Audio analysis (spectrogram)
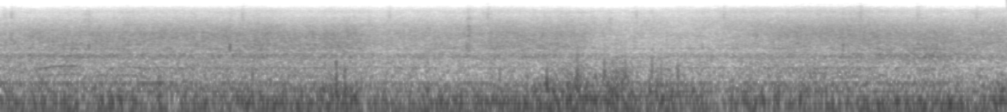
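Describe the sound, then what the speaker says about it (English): Strong, steady wind roars across the microphone on a bike trail in the Lower Florida Keys near the coast, a continuous low buffeting rumble that stays loud throughout with no pauses. "And it's windy today,"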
